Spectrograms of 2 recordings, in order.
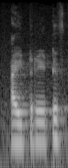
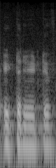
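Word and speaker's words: iterative: Right, when ever you do something with for loop और while loop that method is known as आइटरेटिव method, आइटरेशन और इटरेटिव जैसे भी pronunciation है, इटरेटिव method.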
